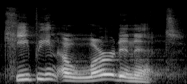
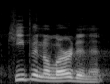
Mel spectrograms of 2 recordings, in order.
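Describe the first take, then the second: First: Slow, each word weighted, stress on alert; slow emphatic reading. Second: Said in the usual way. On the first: Shown as a demonstration. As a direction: read it out slowly, leaning on alert. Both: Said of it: "this is how you're to do it".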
